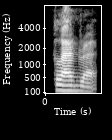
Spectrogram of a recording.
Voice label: "ghlh2dhro" PIE

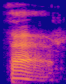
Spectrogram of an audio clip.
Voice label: "thaer", Anglo Saxon

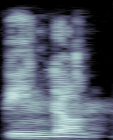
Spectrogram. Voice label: "bindan" Anglo Saxon

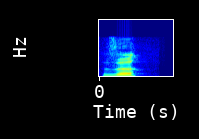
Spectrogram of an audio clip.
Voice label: "za", Pashto

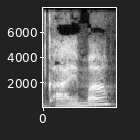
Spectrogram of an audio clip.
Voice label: "kaima", Lithuanian

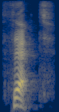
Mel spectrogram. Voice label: "that", Proto Germanic

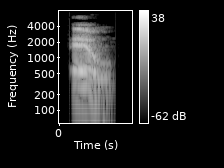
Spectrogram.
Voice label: "heu", Proto-Germanic

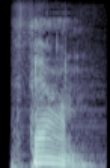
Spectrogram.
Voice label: "fearn", Anglo Saxon

